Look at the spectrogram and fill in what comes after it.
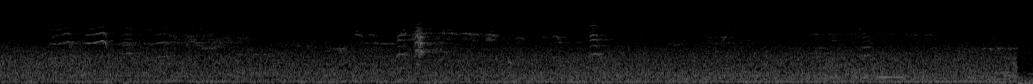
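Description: Birds chirping outdoors: a few short warbling chirps in the first second or so, a louder call about four seconds in, and fainter chirps after, over steady background noise.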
